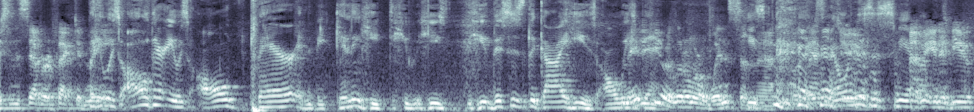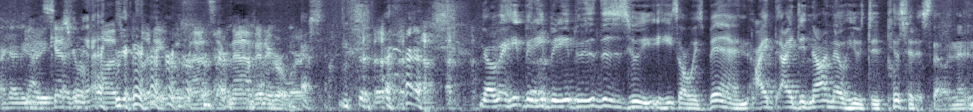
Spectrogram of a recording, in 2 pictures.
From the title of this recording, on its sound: On Location at GAFCON23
